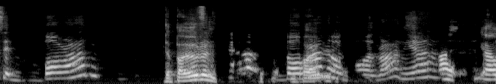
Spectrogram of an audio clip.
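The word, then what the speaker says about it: bodhrán: Boran? The Boran. Boran. Yeah. A lot of folks call it the Boran, the Boran. You know, in Ireland, it's the Boran. It's a Gaelic word.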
